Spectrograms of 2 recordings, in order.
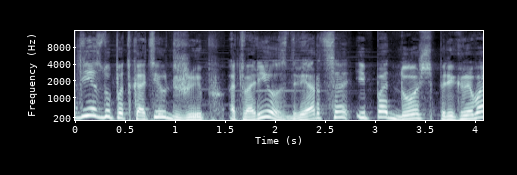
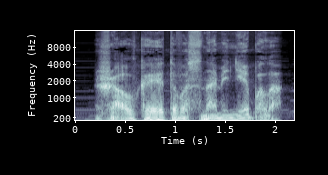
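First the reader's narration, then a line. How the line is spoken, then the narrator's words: Whisper. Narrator (Russian): шепотом сказал Тедди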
